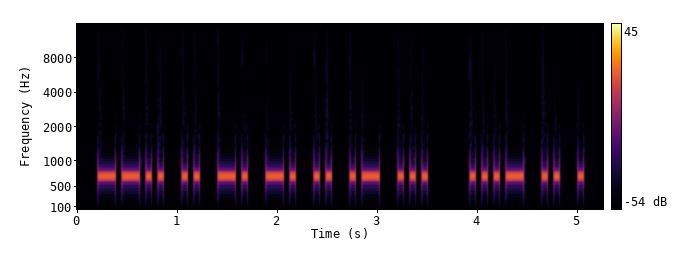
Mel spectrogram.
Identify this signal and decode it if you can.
Morse code, heard as a keyed tone, about 20 wpm, 700 Hz. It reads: ZINNIAS VIE
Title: Pangram Challenge v2 - 20wpm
